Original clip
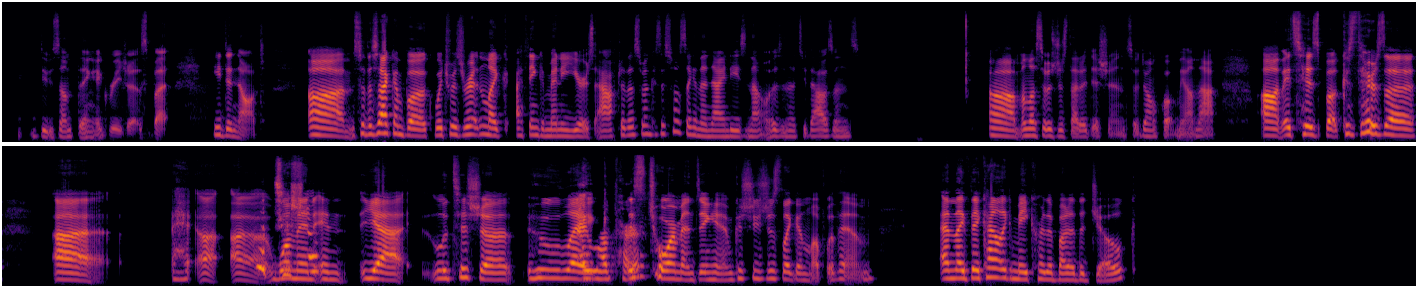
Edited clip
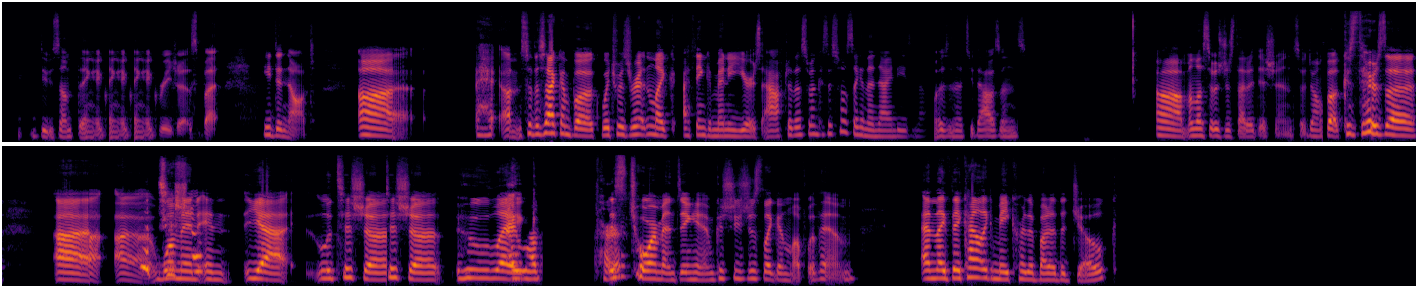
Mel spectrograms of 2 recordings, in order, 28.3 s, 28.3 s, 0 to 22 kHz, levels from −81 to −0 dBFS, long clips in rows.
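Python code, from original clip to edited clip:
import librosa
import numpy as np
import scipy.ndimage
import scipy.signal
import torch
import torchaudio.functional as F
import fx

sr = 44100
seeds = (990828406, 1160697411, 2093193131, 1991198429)

y = fx.studio_fade_out(x, sr, start_s=6.92, length_s=0.73)
y = fx.edit(y, sr, fx.repeat(start_s=0.82, length_s=0.25, count=3),
    fx.cut(start_s=11.53, length_s=1.66),
    fx.move(start_s=15.0, length_s=1.17, to_s=3.4),
    fx.repeat(start_s=18.69, length_s=0.45, count=2),
    fx.insert_silence(at_s=20.25, length_s=0.52), tone=tone)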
